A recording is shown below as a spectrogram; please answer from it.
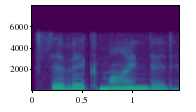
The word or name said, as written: civic-minded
